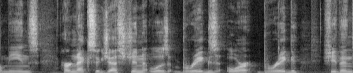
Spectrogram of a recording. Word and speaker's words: Brig: I knew a kid growing up named Brig, Hard G, which I actually like better, though more likely to be mispronounced.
